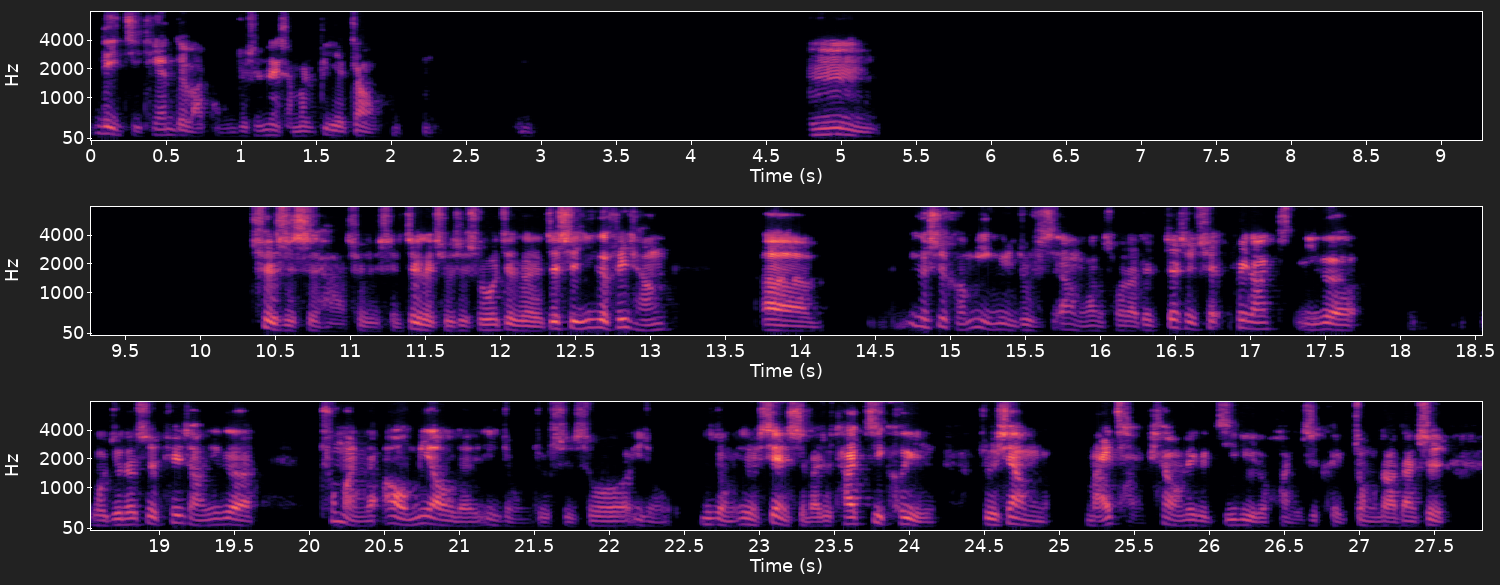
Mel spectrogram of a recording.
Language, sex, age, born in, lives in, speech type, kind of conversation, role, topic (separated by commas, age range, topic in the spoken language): Chinese, male, 30-34, China, United States, conversation, podcast, host, 你有没有遇到过让你觉得世界很小的巧合？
